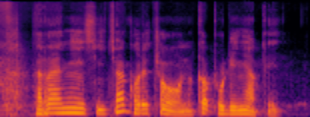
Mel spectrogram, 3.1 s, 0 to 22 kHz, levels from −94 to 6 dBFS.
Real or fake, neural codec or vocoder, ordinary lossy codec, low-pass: fake; codec, 44.1 kHz, 2.6 kbps, SNAC; none; none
